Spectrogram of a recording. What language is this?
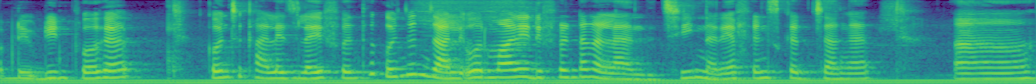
Tamil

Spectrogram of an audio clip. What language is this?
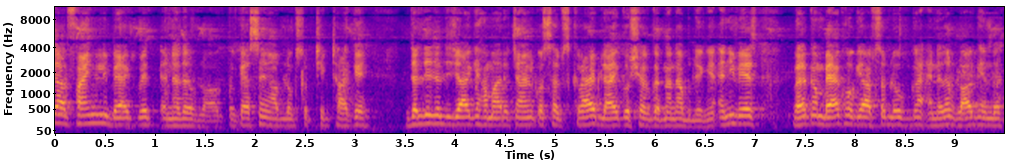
Urdu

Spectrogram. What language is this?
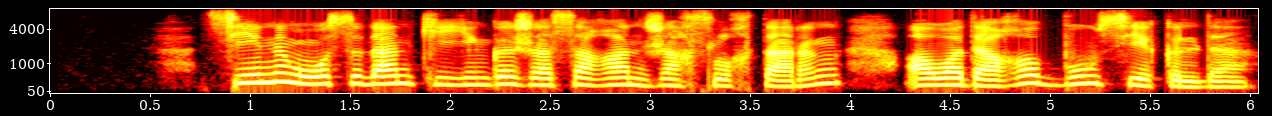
Kazakh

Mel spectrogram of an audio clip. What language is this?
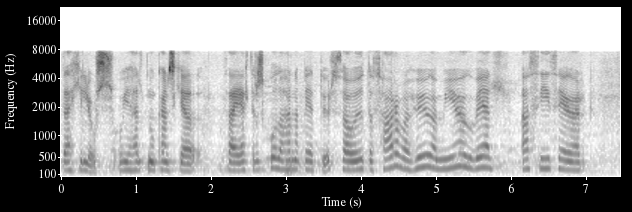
Icelandic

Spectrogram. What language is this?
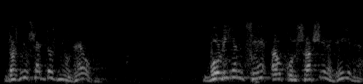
Catalan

